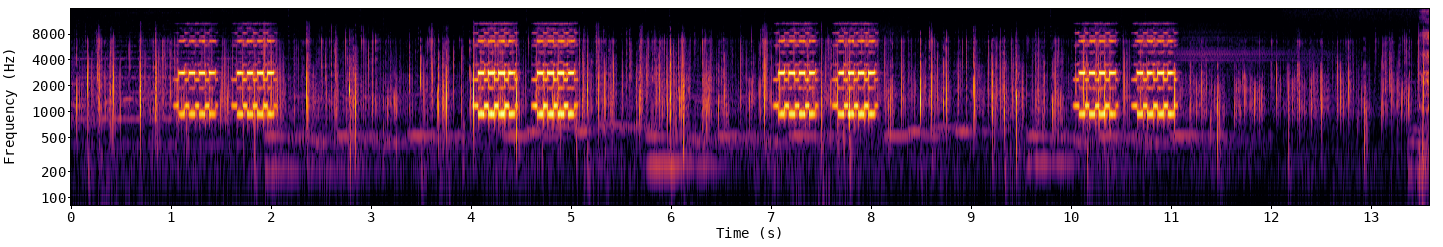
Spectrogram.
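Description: A telephone ringback tone sounds as a call is placed to a home, with four double-pulsed rings spaced evenly at a quiet, steady level.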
